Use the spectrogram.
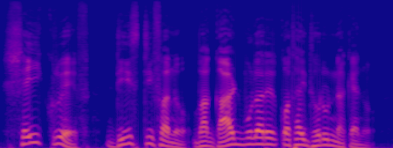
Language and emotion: Bengali, neutral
